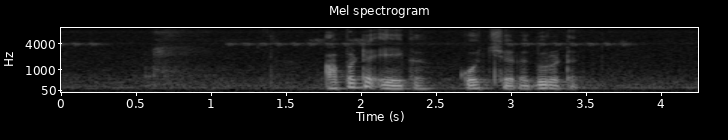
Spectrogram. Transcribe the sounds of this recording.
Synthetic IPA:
apəʈəʔeːkəkot͡ʃːeɾəd̪uɾəʈə

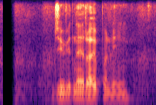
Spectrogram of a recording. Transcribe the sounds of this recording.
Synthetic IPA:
d͡ziβit̪nʌjɾʌɦepʌni

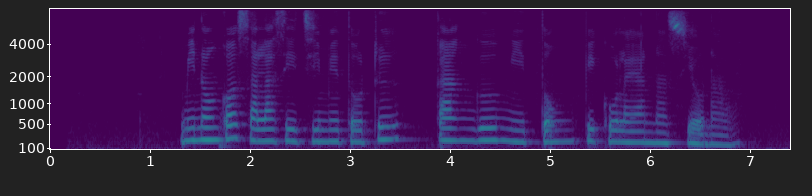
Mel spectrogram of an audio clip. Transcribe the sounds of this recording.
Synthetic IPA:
minɔŋkɔsalahsid̥ʒ̥i̤met̪oɖ̥ə̤ | kaŋɡoŋit̪ʊŋpikolajanːasional

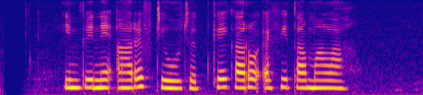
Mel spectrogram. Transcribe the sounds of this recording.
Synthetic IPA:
ʔimpineʔaɾɪfd̪̥i̤wud̥ʒ̥ṳt̪̚kekaɾoʔɛfit̪amalah

